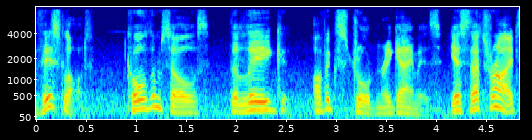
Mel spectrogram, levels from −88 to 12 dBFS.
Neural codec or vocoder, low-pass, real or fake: none; 7.2 kHz; real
